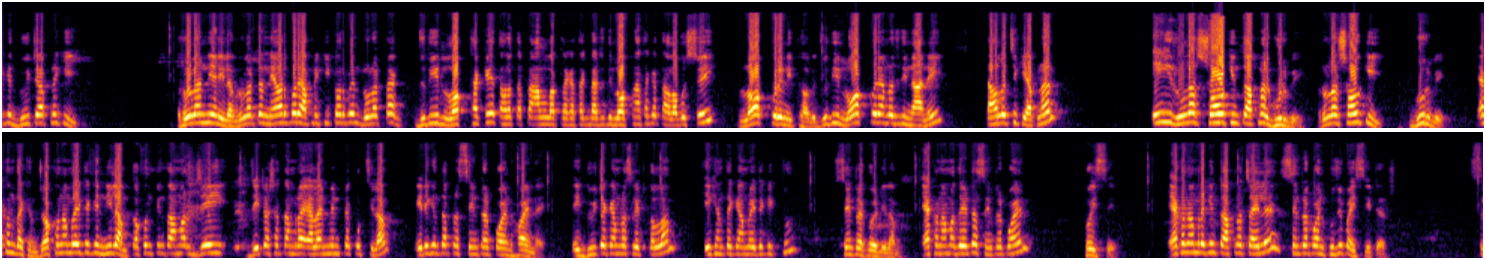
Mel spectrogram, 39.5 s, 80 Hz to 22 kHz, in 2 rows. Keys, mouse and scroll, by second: 3.4 right click, 19.5-20.1 scroll up 1, 21.2 scroll down 1, 27.0 double click, 33.2 alt+scroll up 1, 34.4-34.8 alt+scroll down 1, 36.0 space, 37.8 alt+scroll up 1.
